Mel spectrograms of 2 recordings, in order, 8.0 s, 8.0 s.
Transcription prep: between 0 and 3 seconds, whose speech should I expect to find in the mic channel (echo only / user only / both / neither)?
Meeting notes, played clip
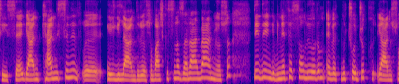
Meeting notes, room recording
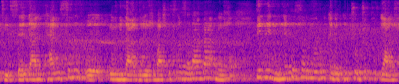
echo only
